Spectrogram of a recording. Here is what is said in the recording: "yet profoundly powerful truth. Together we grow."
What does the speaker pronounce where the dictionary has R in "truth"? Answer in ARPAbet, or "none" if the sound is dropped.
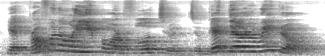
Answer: none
